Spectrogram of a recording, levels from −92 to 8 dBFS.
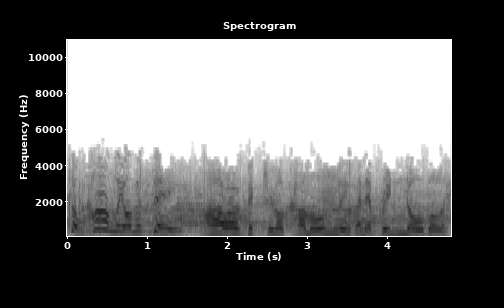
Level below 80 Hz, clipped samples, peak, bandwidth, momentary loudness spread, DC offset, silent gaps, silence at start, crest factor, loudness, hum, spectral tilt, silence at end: -52 dBFS; under 0.1%; -2 dBFS; 4.9 kHz; 7 LU; 0.6%; none; 0 s; 12 dB; -13 LUFS; none; -10 dB/octave; 0 s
